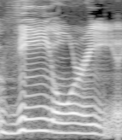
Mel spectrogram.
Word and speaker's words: Vuori: Am I pronouncing it correctly? I've been wearing the clothes for a long time, but I don't think I've actually pronounced it. – Yeah, so Vuori is the best way that I can say to say it.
